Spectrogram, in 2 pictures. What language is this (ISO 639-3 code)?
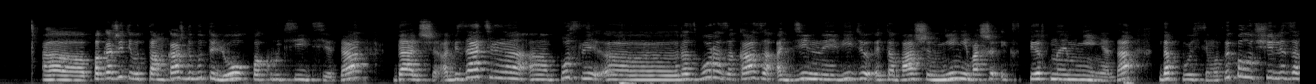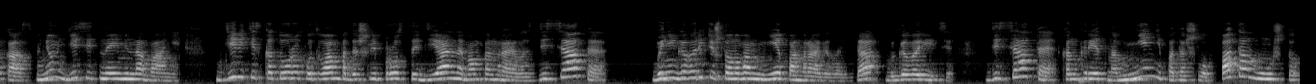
rus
